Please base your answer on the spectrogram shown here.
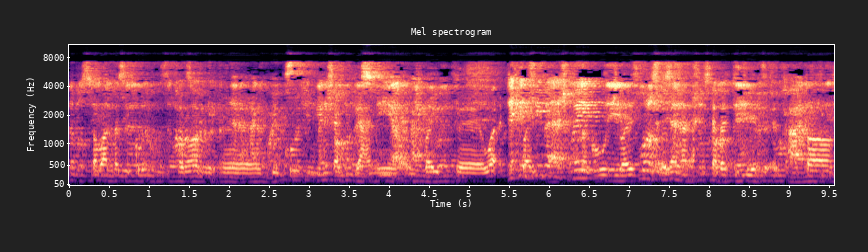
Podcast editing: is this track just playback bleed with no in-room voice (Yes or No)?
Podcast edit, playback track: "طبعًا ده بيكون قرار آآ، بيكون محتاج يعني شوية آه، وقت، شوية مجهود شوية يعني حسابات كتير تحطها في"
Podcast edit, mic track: No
